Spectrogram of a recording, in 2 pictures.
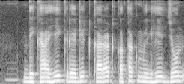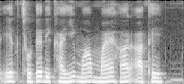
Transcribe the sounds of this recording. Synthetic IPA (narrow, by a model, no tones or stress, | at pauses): d̪ikʰaɦikɾeɖiʈkaɾəʈkət̪əkmilɦid͡ʒonekt͡ʃʰoʈed̪ikʰaɦimə̃majɦəɾa̰t̪ʰe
